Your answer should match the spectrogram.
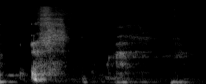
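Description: A man's brief breathy laugh: one sharp burst of exhaled laughter about a third of a second in, then a few faint, softer chuckles and breaths.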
